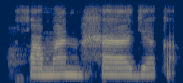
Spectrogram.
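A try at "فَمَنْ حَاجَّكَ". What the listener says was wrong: Nah, bunyi nunnya itu apa? Keluar gitu. Ada bunyi n-nya. Jadi kalau ketemu aha, akhogehu, ya pokoknya nama gehu, udah itu n-nya dimunculin.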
